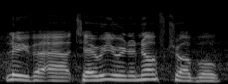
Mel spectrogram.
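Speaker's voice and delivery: gruff deep Cockney telling his mate off; deep Cockney geezer. Pretend. Second sparrow telling Terry off, deep Cockney. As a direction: talk down low like a London tough. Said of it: "don't have deep voices like that".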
